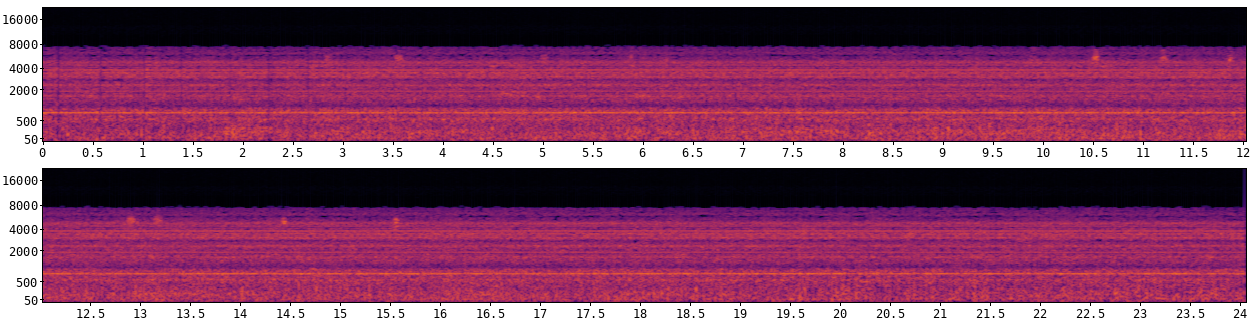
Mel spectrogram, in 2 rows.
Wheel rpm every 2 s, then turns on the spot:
0, 0, 0, 0, 0, 0, 0, 0, 0, 0, 0, 0.
none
